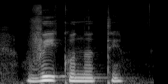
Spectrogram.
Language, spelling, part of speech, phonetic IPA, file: Ukrainian, виконати, verb, [ˈʋɪkɔnɐte], Uk-виконати.ogg
- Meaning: to execute, to perform, to carry out, to accomplish, to effectuate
